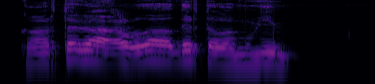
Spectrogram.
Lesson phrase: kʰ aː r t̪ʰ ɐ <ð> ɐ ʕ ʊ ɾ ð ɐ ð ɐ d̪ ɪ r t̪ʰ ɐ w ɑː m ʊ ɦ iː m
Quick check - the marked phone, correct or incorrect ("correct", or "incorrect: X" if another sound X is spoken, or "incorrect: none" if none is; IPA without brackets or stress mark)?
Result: incorrect: ɣ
